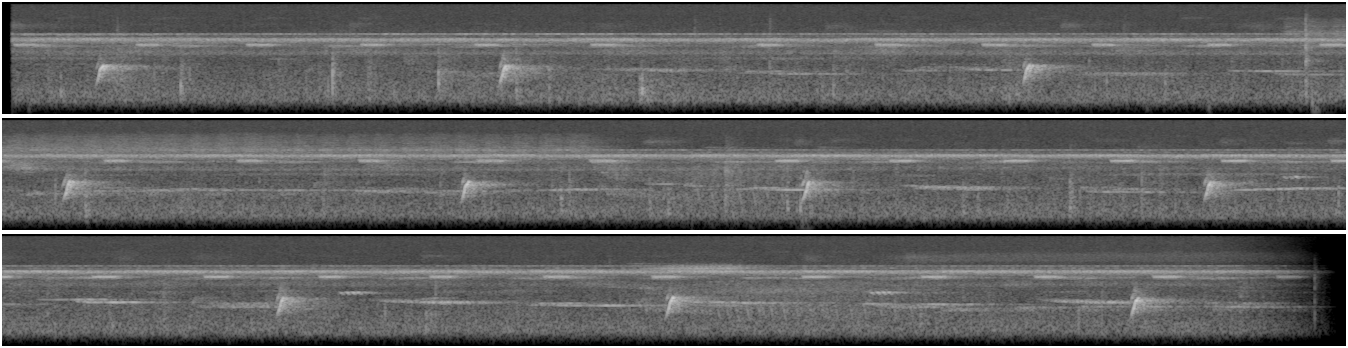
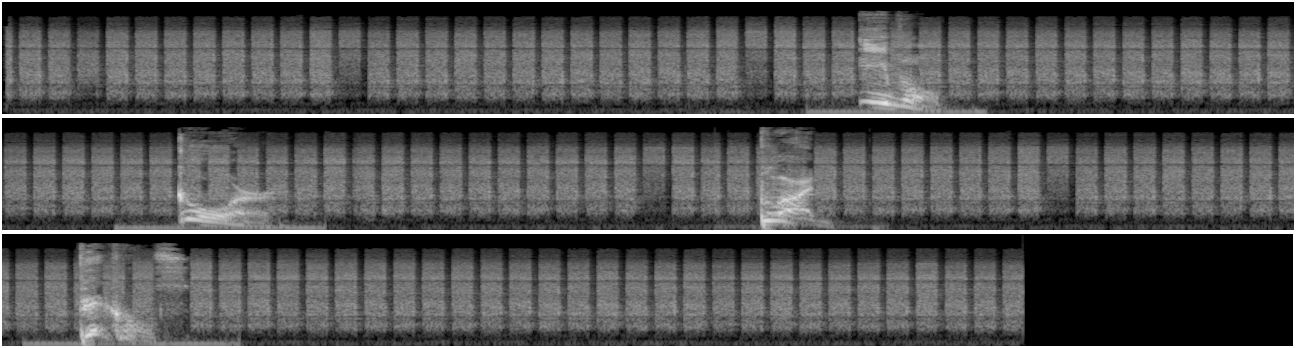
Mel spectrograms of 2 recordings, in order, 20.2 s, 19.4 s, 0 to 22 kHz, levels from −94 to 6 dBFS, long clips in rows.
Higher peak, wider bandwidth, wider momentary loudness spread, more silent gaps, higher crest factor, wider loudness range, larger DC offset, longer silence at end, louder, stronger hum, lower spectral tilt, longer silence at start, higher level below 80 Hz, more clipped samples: second, -4 dBFS vs 0 dBFS; first, over 20 kHz vs 16 kHz; second, 4 LU vs 15 LU; neither; second, 20 dB vs 26 dB; second, 1 LU vs 8 LU; neither; second, 0.2 s vs 1.35 s; about the same, -22 LUFS vs -24 LUFS; neither; second, 5.5 dB/octave vs -2 dB/octave; about the same, 0.05 s vs 0 s; second, under -90 dBFS vs -52 dBFS; neither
